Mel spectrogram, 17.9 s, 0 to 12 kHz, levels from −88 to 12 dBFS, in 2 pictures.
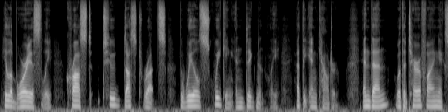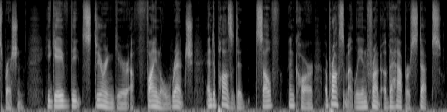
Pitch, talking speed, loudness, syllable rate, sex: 110 Hz, 130 wpm, -22 LUFS, 4.2 syllables/s, male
